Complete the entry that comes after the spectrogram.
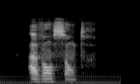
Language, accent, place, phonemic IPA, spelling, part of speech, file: French, France, Lyon, /a.vɑ̃.sɑ̃tʁ/, avant-centre, noun, LL-Q150 (fra)-avant-centre.wav
- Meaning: centre forward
